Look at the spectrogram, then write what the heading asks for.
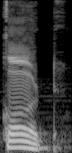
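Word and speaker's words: caught: ठीक है, और लिखा हुआ है द शेफर्ड कॉट, इसे पढ़ते हैं हम कॉट। ठीक है, यानी कि इसे काउट नहीं पढ़ना है, ठीक है। जीएस जो है साइलेंट है, ठीक है।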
